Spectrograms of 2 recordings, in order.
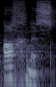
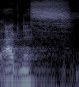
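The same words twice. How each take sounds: First: The g is a rough, throaty sound. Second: The g is a plain, hard g sound.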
